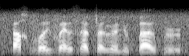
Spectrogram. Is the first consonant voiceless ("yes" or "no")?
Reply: yes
